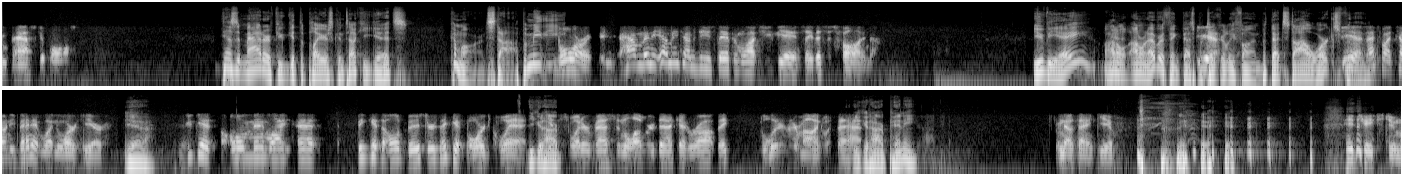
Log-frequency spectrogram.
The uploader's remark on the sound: take some calls during the live show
